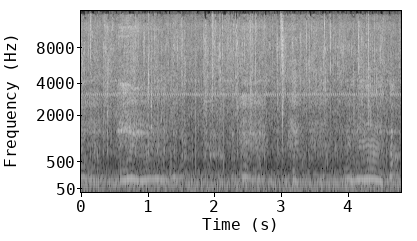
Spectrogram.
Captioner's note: crying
